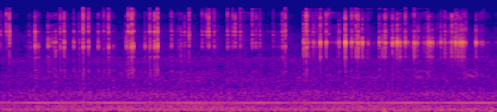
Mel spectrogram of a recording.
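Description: Long fingernails tap and scratch the rim and recessed center of a yellow hard-plastic shuffleboard disc lying on concrete. Quick, bright clicks and scraping ticks sound over a steady low hum and faint background noise.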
